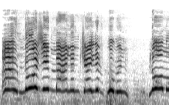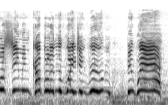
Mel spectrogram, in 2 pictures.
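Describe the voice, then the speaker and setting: A woman's voice: extremely high pitch, steady tone, slow pace. A woman playing an overwrought, violently sick lady diner in a comic audio drama, declaiming melodramatically. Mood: panicked. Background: loud music.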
